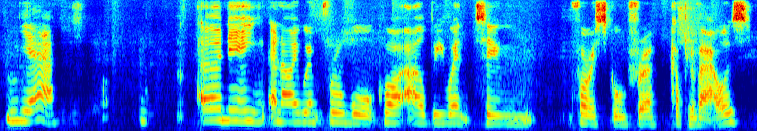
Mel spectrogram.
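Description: A woman's voice: mid-range voice, steady tone, measured pace, vocal fry, a little hiss or hum, poor audio. A middle-aged mother, chatting casually with her son, laughing often and telling jokes. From United Kingdom. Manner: warm-hearted, laughs often, jokey. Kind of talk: casual chat.

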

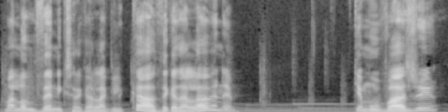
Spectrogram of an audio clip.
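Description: A young man in casual chat, telling an anecdote in an animated way and acting out what people said. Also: a little high, soft background music. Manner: animated storytelling, acts out quoted lines.

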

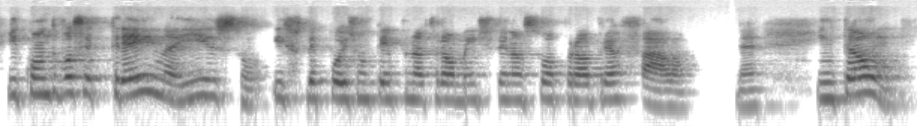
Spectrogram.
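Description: A woman's voice: a little high, moderate pace, darkish tone. Woman explaining, lots of fillers. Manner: explanatory, frequent fillers and tag questions. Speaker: communication guidance speaker. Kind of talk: informal lecture. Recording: slightly muffled lo-fi audio.

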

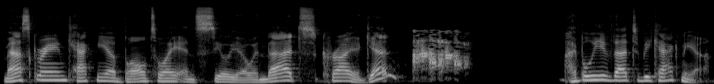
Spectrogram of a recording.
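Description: A man's voice: fairly high pitch, animated, a little slow, heavy background noise. A young man playing a guessing quiz and chatting casually, hesitant and playful, sometimes imitating sounds. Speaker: quiz player. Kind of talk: casual chat.

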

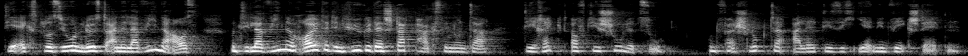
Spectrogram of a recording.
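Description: A woman narrating a children's audiobook in a lively storytelling manner. Her pitch sits in the middle for a woman. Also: normal speed. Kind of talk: scripted narration.

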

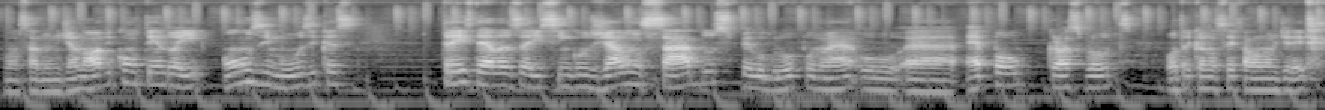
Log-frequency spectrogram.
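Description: A man's voice: medium pitch, normal speed. Casual male host in a roomy recording. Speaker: show host. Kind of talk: casual chatty hosting. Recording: roomy sound with music behind.

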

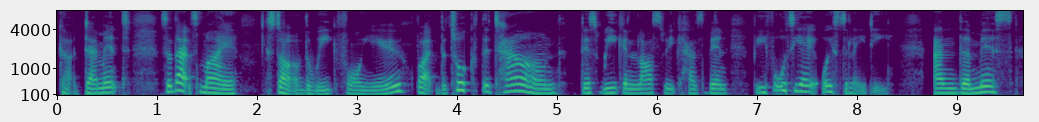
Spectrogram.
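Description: A British woman hosting a casual solo podcast, with a sassy, theatrical, slangy and expressive way of talking. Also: low voice, unhurried. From United Kingdom. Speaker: podcast host.

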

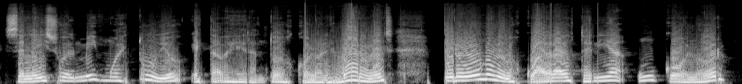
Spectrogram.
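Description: A man giving an explanatory talk in a measured way, often checking in with the listener through rhetorical questions. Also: on the high side, animated, creaky, warm tone, rough recording.

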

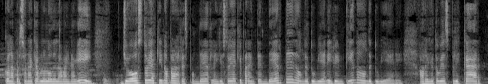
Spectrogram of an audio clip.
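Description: A woman hosting a casual livestream, speaking passionately and emphatically while addressing her viewers directly and answering their comments. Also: fairly low pitch. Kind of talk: casual live chat.

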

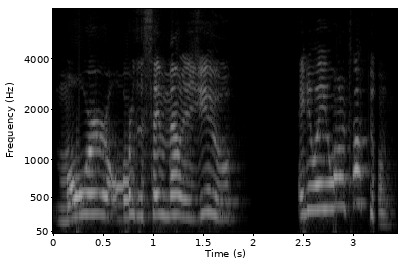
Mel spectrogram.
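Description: A man's voice: very high voice, lively intonation, fast talker, lo-fi sound. A young man co-hosting a sports podcast, talking bluntly with slang and casual swearing. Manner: blunt, slangy, cursing freely. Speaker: podcast co-host.

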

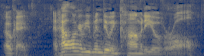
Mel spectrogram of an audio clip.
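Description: A young man in his twenties hosts a podcast with easy, casual chat. He tells stories with animation, his pitch leaping and falling, and he breaks into loud acted quotes. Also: big pitch swings, a little fast. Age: 20s. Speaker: podcast host.

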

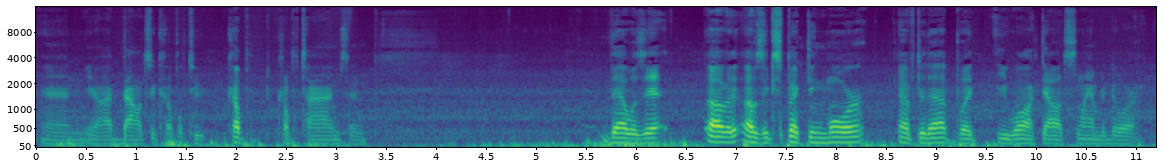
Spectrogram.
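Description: Slow, halting man telling a story. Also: lowish voice, darkish tone, slight background noise, low-quality recording. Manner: halting, heavy with "you know" fillers. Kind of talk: personal storytelling.

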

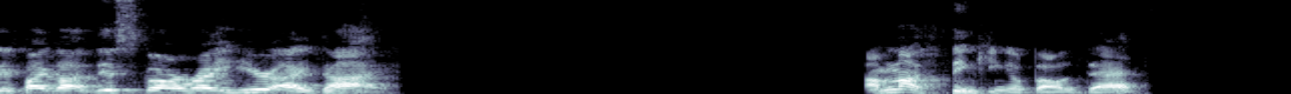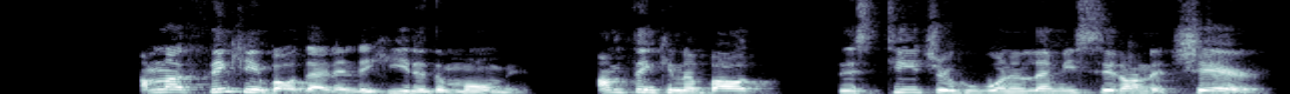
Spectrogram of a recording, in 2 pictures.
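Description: Guy speaking to a room of high school kids, slightly high voice, punchy storytelling. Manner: storytelling, emphatic, acts out quoted voices. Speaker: motivational speaker. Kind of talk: keynote speech to students.

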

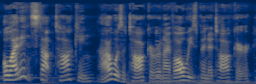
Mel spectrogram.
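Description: A woman's voice: low voice, expressive, a little fast, soft background music. A middle-aged woman hosting a podcast, telling a personal story in an earnest, candid and reflective way. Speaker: podcast host.

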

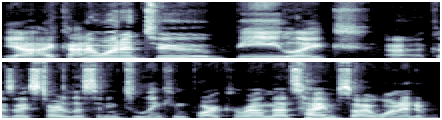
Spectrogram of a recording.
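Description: Her voice on the high side and her pace a little fast, the young Costa Rican guest drummer rambles easily through an interview chat. She keeps stopping and restarting, with lots of ums along the way.

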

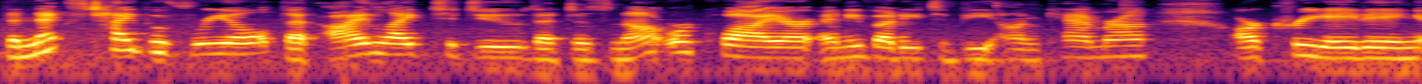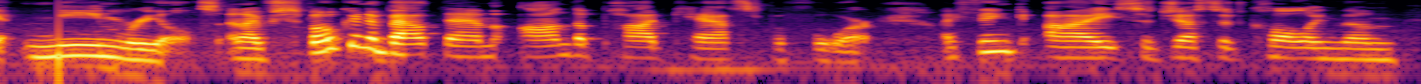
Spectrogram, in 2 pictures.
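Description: A woman's voice: on the low side, measured pace. A woman hosting a podcast on her own, giving social media tips in a chatty, upbeat way and laughing at her own jokes. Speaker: podcast host. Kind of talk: casual solo podcast tips.

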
